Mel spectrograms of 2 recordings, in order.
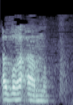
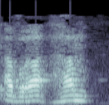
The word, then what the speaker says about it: Avraham: Et donc c'est faire attention, surtout quand on vient de France ou d'ailleurs, de prononcer la lettre He, qui est difficile pour les francophones, qui prononcent généralement le He comme un Aleph, Abraham. Ce n'est pas Abraham, c'est Avraham.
